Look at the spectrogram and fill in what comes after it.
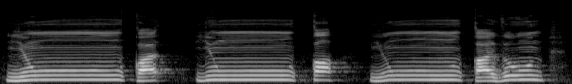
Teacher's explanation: Удержание в размере двух огласовок твердое. Ихфа у нас твердое сокрытие, потому что каф твердое.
